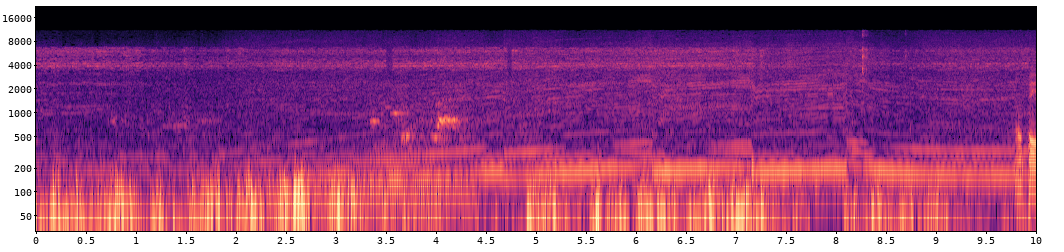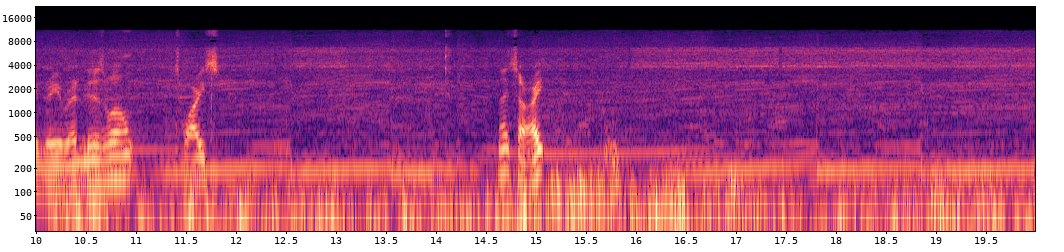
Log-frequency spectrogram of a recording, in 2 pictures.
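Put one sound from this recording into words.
A racing car engine roars, climbing in pitch again and again as it shifts up through the gears.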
